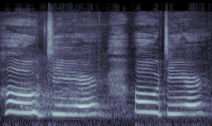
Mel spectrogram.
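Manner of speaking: thin fold voice. Shown as a demonstration. Teacher showing the group the thin-fold sound. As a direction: lift it into a high, sobbing "Oh dear". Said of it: "So say that all for me".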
